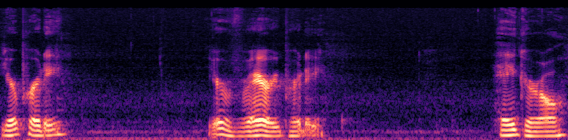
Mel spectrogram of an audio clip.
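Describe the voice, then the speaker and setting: A raspy, put-on character voice sits at a low-to-middle pitch. It moves at a very slow pace with long, frequent pauses. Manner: flirtatious, teasing.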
